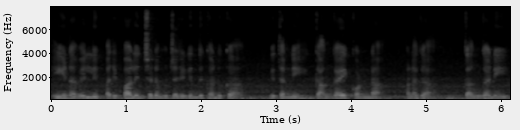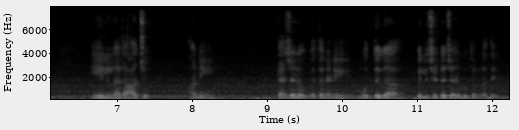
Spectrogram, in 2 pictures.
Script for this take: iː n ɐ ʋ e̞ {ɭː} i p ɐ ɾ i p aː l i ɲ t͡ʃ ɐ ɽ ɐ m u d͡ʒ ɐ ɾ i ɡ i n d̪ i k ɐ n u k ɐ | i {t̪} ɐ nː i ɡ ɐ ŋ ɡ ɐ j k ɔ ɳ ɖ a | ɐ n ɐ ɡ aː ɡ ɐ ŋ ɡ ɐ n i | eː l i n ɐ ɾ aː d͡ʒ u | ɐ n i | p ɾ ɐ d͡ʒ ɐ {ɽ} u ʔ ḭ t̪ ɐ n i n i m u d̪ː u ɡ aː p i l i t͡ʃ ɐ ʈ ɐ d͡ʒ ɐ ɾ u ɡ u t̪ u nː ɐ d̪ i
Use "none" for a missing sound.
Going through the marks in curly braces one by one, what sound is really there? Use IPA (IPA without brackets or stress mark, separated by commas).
ɭː, t̪, l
